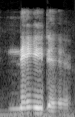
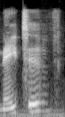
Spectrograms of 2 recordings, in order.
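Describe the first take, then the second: First: The middle consonant is a soft D sound. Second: The middle consonant is a clear T sound. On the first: The speaker calls it right. "taking that that T and turning that into a D sound" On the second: The speaker calls it wrong. "instead of saying native"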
